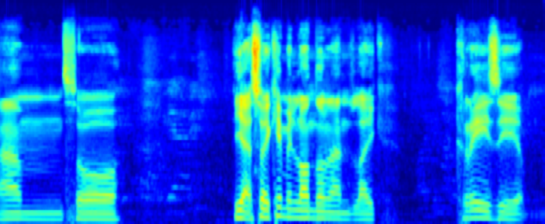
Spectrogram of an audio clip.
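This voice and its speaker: With an Italian accent, a man speaks very slowly at a medium pitch, his intonation fairly even. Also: long, frequent pauses. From Italy. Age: 20s. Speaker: street musician. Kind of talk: casual chat.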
